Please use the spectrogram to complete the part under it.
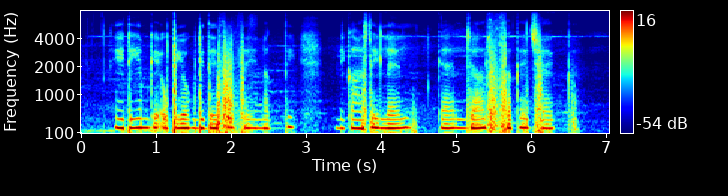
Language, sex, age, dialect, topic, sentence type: Maithili, female, 18-24, Eastern / Thethi, banking, statement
